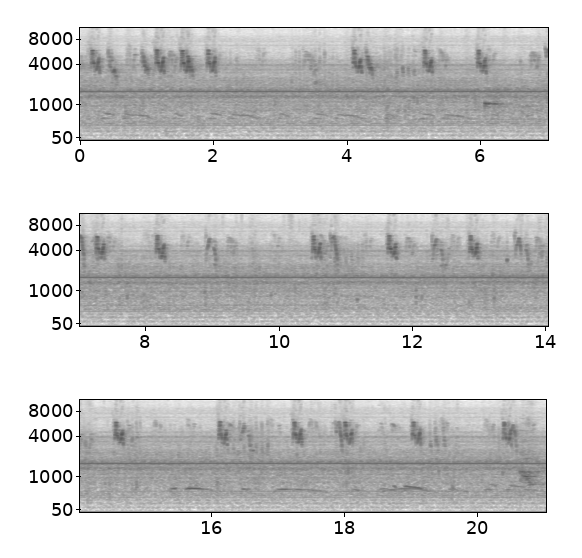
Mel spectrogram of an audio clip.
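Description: Small birds chirping: clusters of short, quick, high chirps repeating every second or so, over a steady thin high-pitched tone.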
